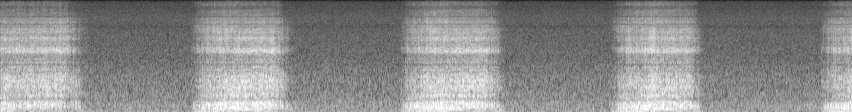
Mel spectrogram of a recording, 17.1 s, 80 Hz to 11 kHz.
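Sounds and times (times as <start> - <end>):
woman snoring: 0.0 - 1.7, 3.8 - 5.9, 8.0 - 10.1, 12.2 - 14.1, 16.4 - 17.0.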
